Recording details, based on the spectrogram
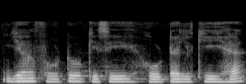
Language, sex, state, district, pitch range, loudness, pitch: Hindi, male, Rajasthan, Jaipur, 125-135 Hz, -18 LUFS, 130 Hz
